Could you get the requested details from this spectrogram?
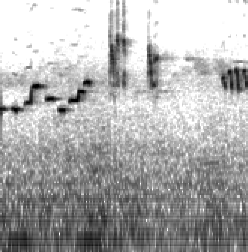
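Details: White-rumped shama singing an afternoon lure song meant to get shamas singing more: whistled notes that step up in pitch, then sharp, harsh chip notes, ending in a fast trilled flourish, over a low background hum.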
